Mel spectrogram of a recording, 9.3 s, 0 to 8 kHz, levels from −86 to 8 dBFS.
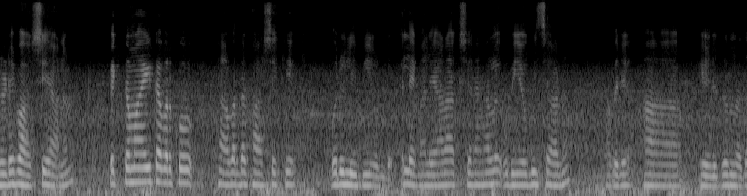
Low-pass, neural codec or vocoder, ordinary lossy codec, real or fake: none; none; none; real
